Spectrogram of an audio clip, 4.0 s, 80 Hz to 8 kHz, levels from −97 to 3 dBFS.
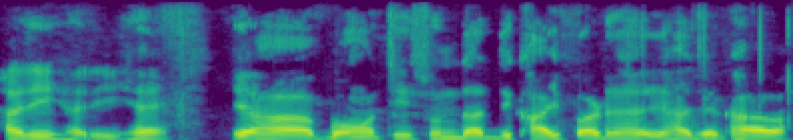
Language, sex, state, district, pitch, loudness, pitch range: Hindi, male, Chhattisgarh, Sarguja, 140 Hz, -15 LUFS, 135-145 Hz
